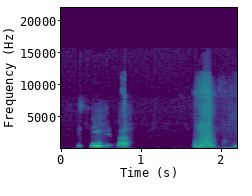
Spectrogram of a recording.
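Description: A few broken-up fragments of a woman's voice over a live video call, then a short scratchy rustle near the end, handling noise of something rubbing against a phone's microphone.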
